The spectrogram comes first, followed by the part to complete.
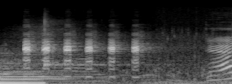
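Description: A quick run of six duck quacks, each a little quieter than the last, while background music cuts off about half a second in.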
